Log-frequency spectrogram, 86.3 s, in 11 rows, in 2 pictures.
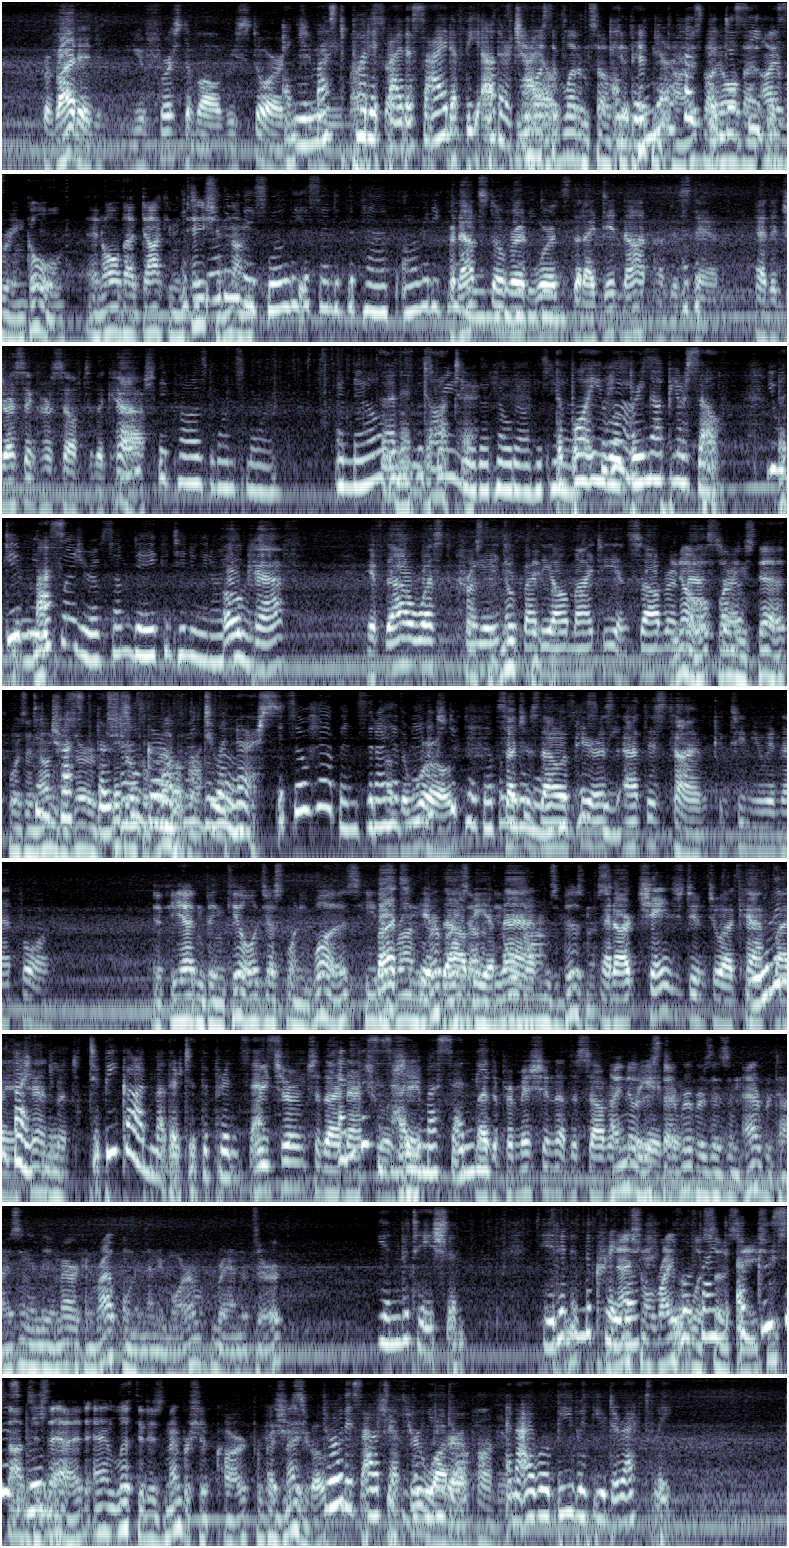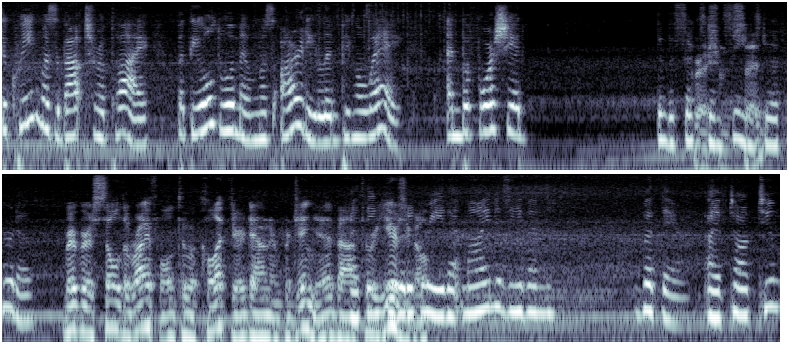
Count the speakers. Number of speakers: four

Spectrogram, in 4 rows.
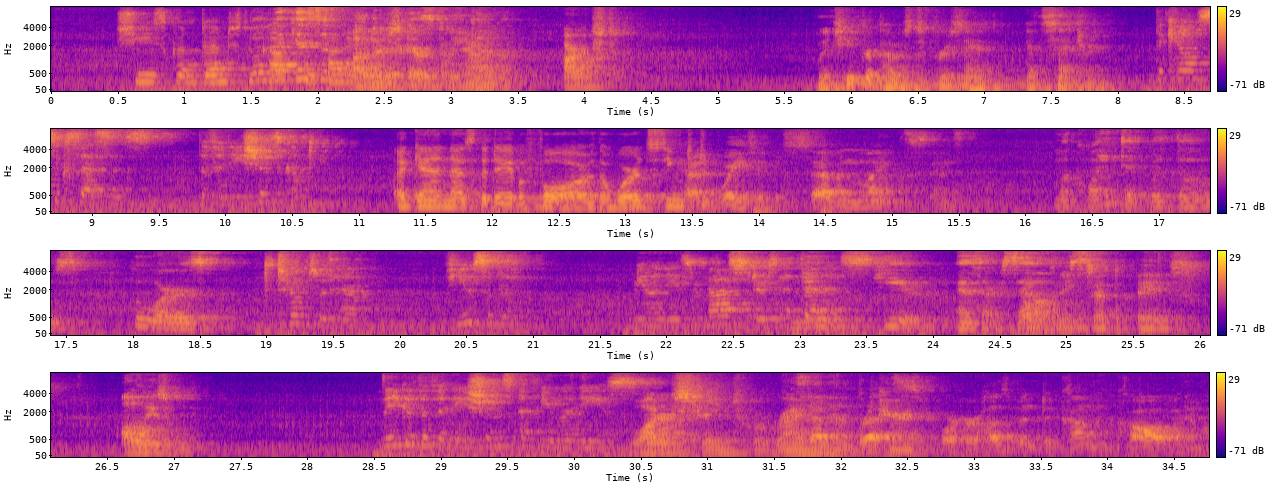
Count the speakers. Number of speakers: seven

